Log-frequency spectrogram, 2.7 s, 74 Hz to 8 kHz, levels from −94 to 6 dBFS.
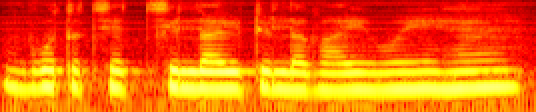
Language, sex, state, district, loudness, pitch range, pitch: Hindi, female, Uttar Pradesh, Shamli, -15 LUFS, 200-215 Hz, 205 Hz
